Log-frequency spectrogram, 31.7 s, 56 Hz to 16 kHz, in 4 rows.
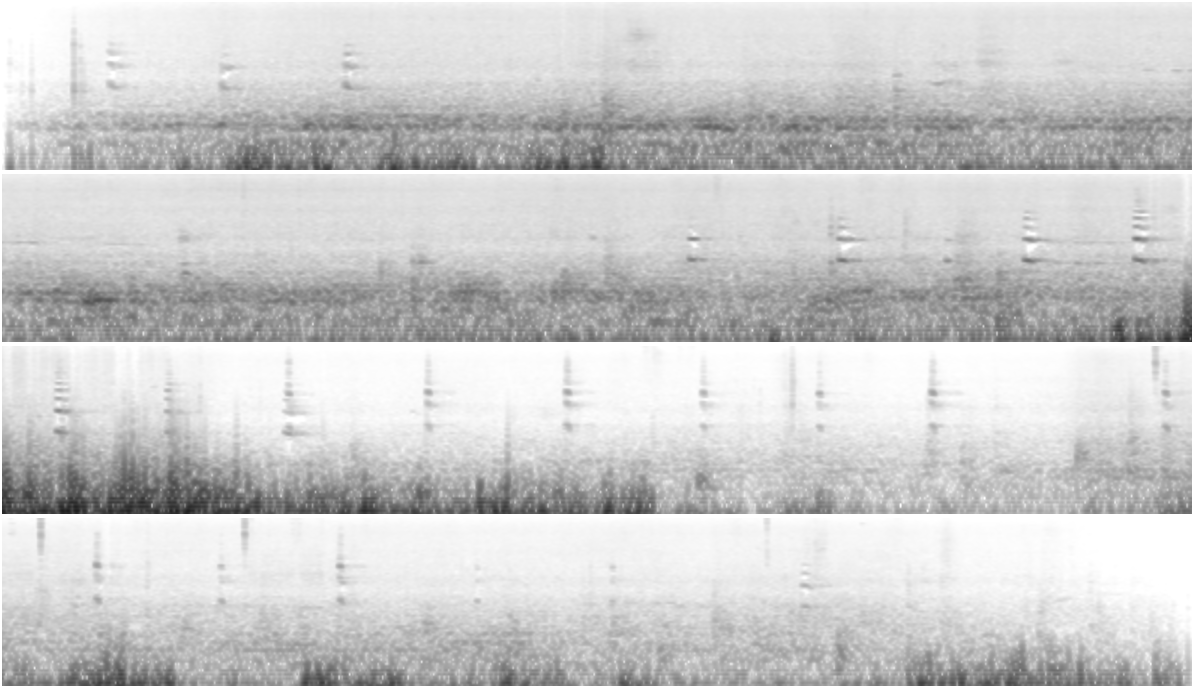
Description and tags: delta cal tet
The sound of a bird singing. Recorded with a Zoom H1 recorder.
Deltasona, birds, el-prat, water, birdsong, field-recording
